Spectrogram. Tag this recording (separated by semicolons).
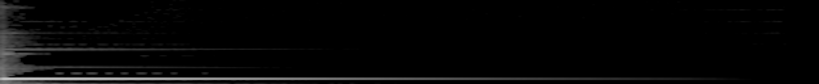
bell; keyboard; celesta; chimes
